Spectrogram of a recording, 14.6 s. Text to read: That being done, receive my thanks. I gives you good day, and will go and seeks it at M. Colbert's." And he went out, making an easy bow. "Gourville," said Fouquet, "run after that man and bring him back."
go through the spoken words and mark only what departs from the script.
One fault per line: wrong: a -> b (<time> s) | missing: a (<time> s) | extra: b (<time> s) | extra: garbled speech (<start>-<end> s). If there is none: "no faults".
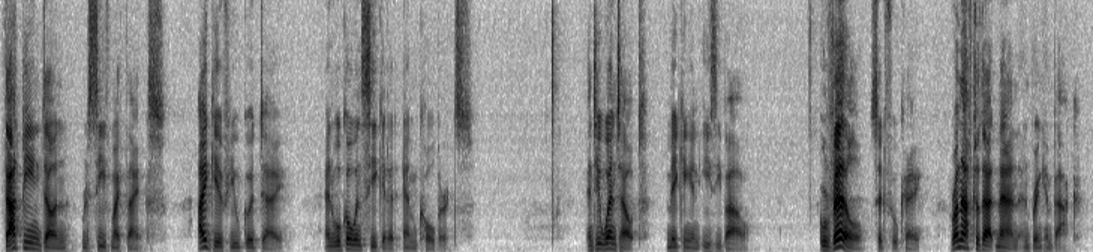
wrong: gives -> give (2.8 s)
wrong: seeks -> seek (4.8 s)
